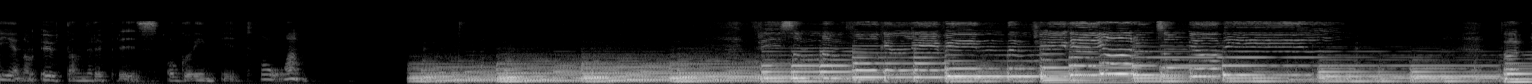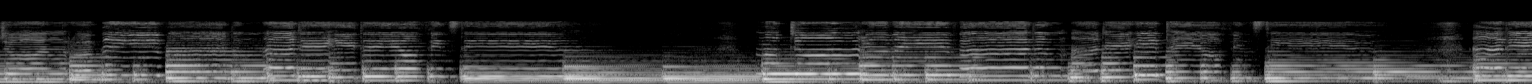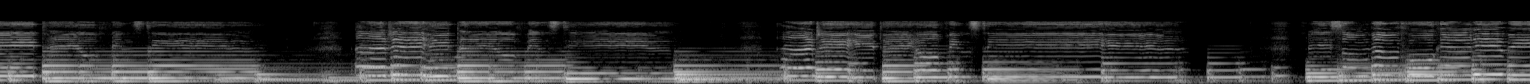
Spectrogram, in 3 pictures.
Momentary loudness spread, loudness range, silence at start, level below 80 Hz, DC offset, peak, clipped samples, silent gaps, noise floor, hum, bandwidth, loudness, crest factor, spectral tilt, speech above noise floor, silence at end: 11 LU; 7 LU; 0 s; -52 dBFS; under 0.1%; -4 dBFS; under 0.1%; none; -80 dBFS; none; 8 kHz; -19 LUFS; 16 dB; -6.5 dB/octave; 56 dB; 0 s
